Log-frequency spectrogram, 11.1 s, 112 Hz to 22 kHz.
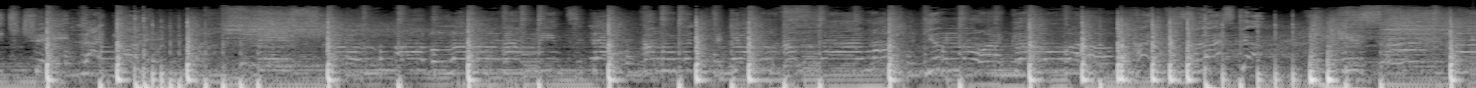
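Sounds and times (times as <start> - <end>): electronic drum kit beat: 0.0 - 11.0
pop backing track: 0.0 - 11.0
drum fill: 0.4 - 11.0.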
